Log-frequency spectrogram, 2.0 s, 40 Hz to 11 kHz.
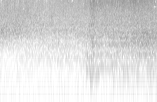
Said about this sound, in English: The waves you can hear were washing ashore at Deal on the grey morning of the 27th of August, 2021.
